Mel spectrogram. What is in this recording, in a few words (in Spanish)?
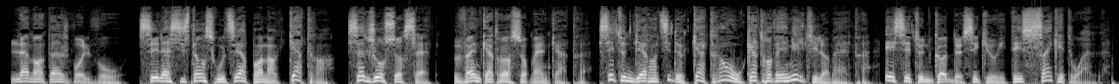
Masculino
